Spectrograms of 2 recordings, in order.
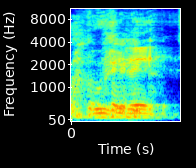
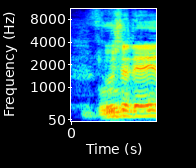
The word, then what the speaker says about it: Vujaday: Vujade. How do you spell that? Vujaday, it's VUJADAY.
